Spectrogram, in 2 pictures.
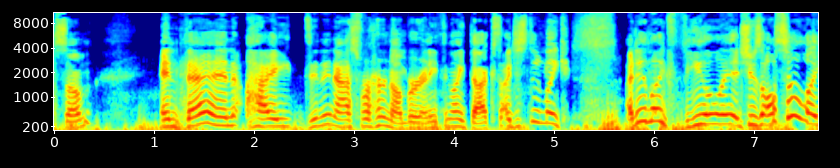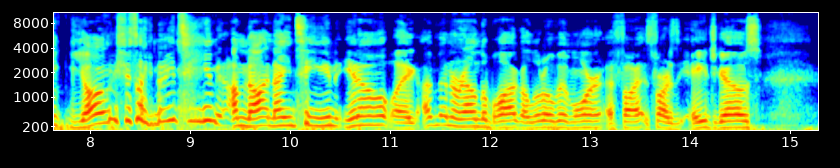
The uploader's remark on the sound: I panicked and immediately went on a walk to record this episode to sort of make it better.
